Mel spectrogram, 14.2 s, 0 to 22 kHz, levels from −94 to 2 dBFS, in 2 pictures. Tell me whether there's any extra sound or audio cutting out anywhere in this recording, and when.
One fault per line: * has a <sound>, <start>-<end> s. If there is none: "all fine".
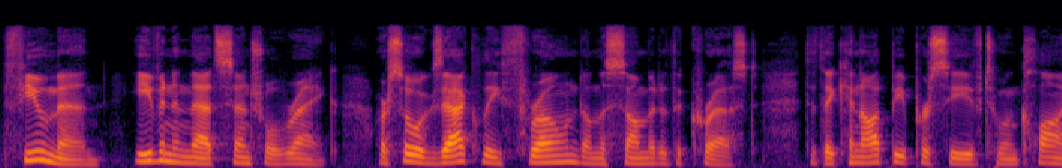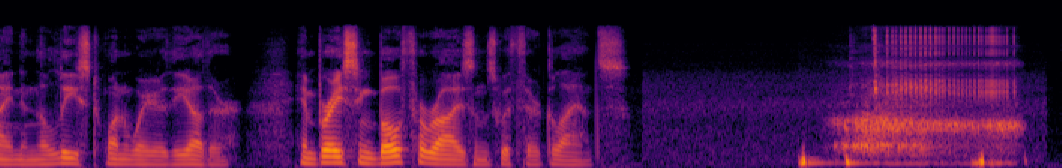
* has a breath, 12.4-13.9 s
